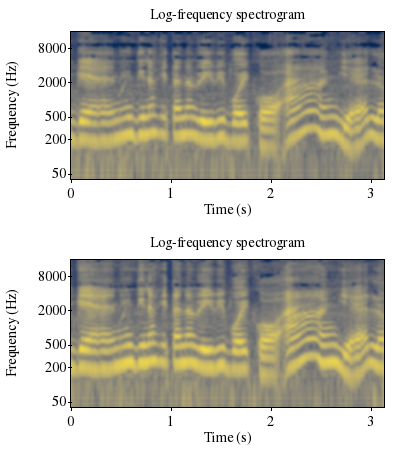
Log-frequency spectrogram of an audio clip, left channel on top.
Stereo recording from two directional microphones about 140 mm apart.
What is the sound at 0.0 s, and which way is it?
Speech, 35° right (ahead or behind).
